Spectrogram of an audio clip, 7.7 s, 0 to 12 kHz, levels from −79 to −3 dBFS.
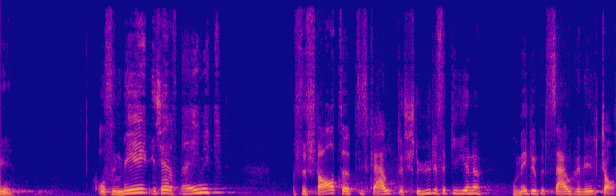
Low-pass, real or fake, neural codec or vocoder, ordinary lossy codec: none; fake; codec, 24 kHz, 1 kbps, SNAC; none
